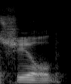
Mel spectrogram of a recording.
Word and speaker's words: S.H.I.E.L.D.: Agents of S-H-I-E-L-D. That's how you have to pronounce the title. You can't say it. – Shield. – Because it's got the periods in there.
